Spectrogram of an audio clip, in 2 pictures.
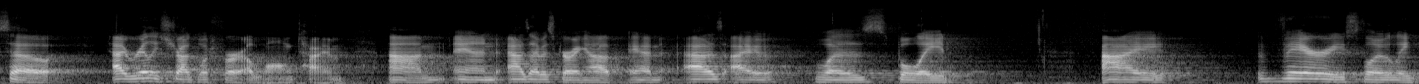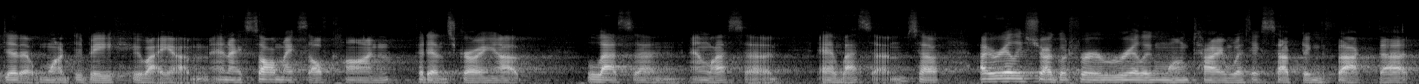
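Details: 26-year-old man with childhood apraxia of speech, diagnosed at age five, nonspeaking until age five, treated with speech therapy five times a week; childhood apraxia of speech persisting in adulthood.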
